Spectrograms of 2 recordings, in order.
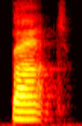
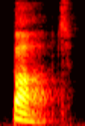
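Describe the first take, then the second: First: The vowel is the front 'a' as in cat. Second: The vowel is the further-back 'uh' as in cup. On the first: The speaker calls it wrong. "what Ronaldo has said is bat" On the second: The speaker calls it right. "what we want is but"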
